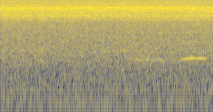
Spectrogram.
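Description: Outdoor ambience with a steady high hiss and a faint, short, thin high-pitched animal call over the last second or so.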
